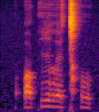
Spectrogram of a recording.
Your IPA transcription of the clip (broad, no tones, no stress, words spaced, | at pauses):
ʔɒkileǀʰu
